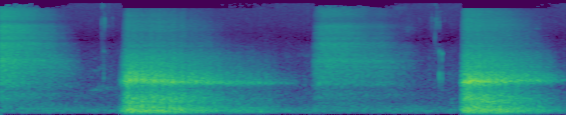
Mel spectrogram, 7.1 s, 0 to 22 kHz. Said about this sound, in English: Picture about 13 middle-aged women stretched out in very odd positions on colorful mats under a shady tree in a park. They're breathing together in sync.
